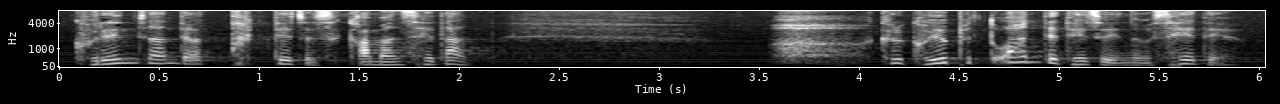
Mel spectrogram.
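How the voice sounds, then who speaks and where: A woman giving a lively, humorous testimony sermon in a church, acting out dialogue as she tells the story. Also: fairly low pitch, brisk, slight background noise. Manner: animated storytelling, acting out dialogue, bursts of laughter. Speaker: church finance lecturer.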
